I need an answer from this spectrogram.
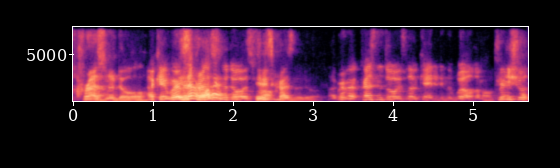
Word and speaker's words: Krasnodar: uh wherever they're from it's pronounced krasnodar okay where is pretty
